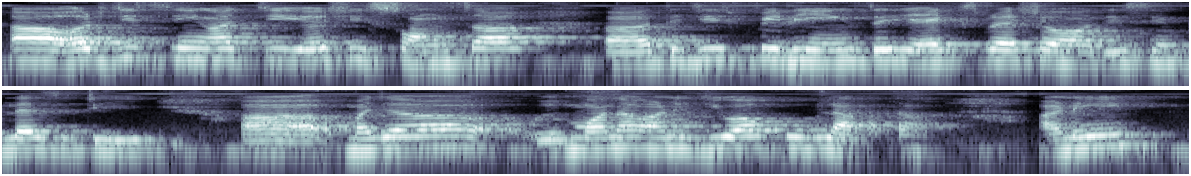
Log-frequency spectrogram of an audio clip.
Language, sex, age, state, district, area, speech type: Goan Konkani, female, 18-30, Goa, Pernem, rural, spontaneous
